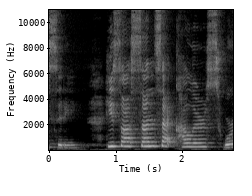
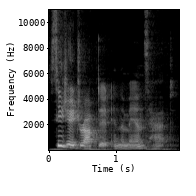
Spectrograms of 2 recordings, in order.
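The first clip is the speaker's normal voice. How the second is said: ordinary delivery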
